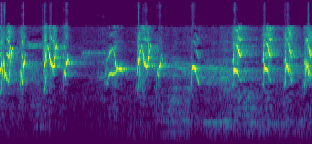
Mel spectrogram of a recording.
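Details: Cendet (long-tailed shrike) 'tembakan' master recording for training songbirds: spaced pairs of sharp, high chirps with short whistled slurs, over a faint lower murmur.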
